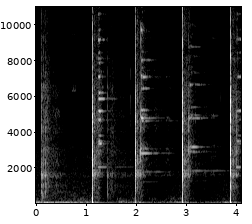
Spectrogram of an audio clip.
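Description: Four handgun shots about a second apart, each followed by the short ringing of a struck steel target.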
